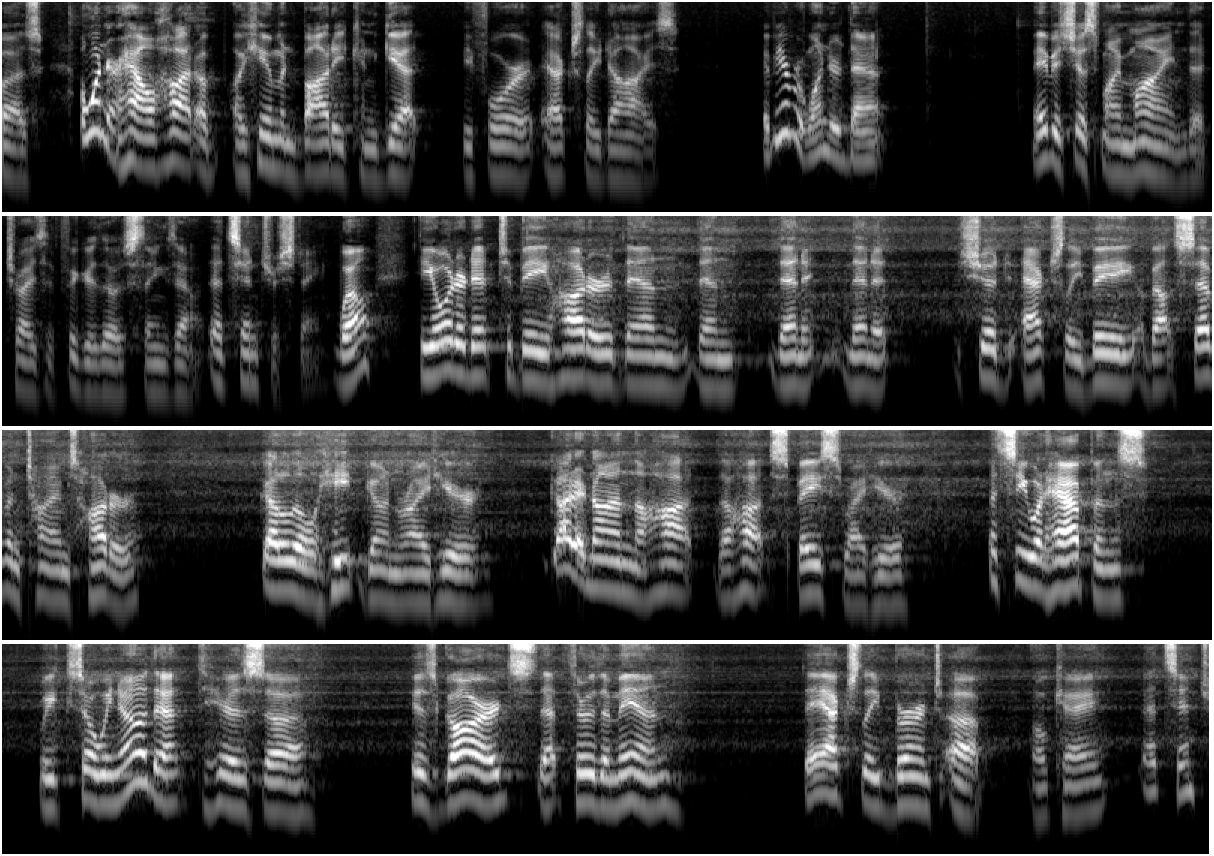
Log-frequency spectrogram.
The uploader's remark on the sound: recorded on May 21, 2022, at the Ringgold Seventh-day Adventist Church.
